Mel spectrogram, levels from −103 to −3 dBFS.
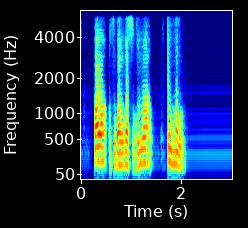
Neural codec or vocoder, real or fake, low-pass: codec, 16 kHz, 0.5 kbps, FreqCodec, smaller model; fake; 5.4 kHz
